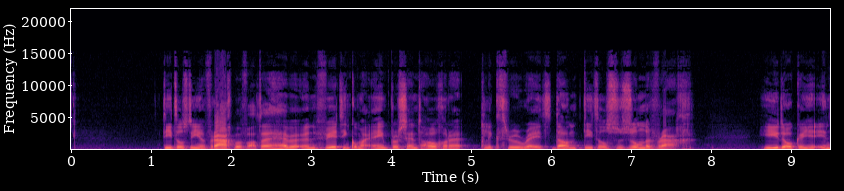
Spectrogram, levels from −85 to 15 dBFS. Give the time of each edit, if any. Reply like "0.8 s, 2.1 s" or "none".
none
